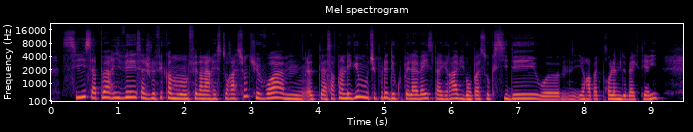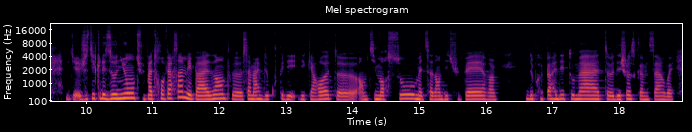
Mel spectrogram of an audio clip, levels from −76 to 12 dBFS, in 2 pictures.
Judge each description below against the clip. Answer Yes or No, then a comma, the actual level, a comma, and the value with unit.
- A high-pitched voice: Yes, high, 200 Hz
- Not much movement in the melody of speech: No, average, 3.2 semitones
